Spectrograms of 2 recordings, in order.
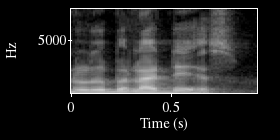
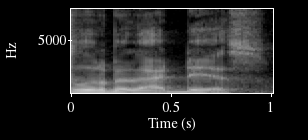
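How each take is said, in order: First: The voice has a higher, lighter timbre. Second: The voice has a deeper, lower timbre. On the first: It is the speaker's own voice. "and I sound a little bit like this" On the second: It imitates someone else's voice. "He's got sort of a lower timbre than I do. So he sounds a little bit like this"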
